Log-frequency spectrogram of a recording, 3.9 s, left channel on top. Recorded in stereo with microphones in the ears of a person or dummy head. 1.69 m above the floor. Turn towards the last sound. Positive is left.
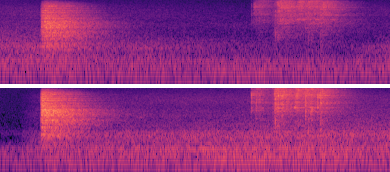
turn(degrees=-25)  # may be behind; listen again after turning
